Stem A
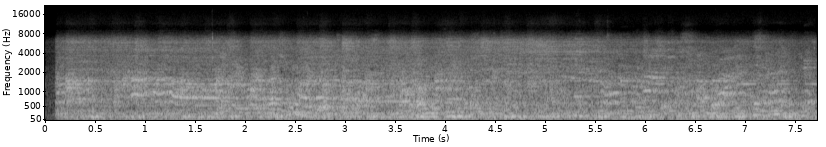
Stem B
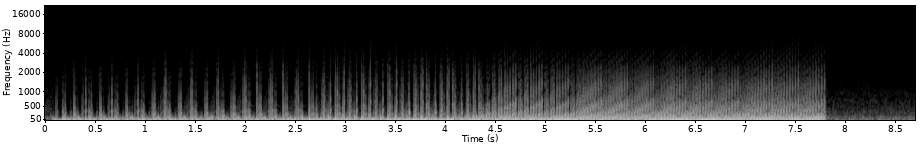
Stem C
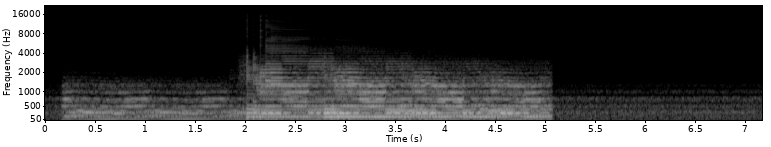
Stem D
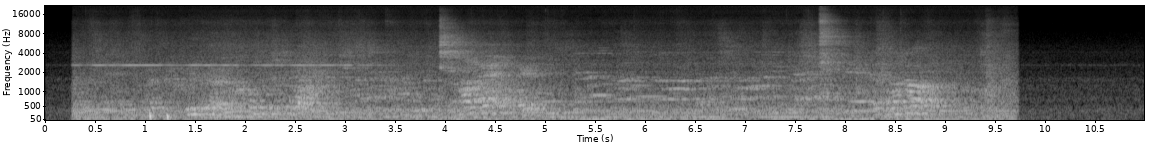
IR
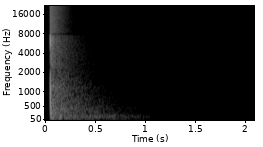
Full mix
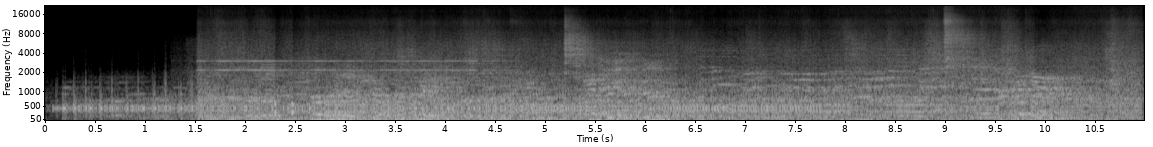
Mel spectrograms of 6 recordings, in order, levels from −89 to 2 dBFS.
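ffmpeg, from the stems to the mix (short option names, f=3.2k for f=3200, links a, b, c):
-filter_complex "[0:a]adelay=1300,volume=-19.5dB[a];[1:a]aeval=exprs='clip(val(0),-1,0.0112)':c=same,volume=2.5dB,asplit=2[b][c];[c]volume=-7dB[d];[2:a]dynaudnorm=f=580:g=3:m=7.5dB,asplit=2[e][f];[f]afreqshift=0.88[g];[e][g]amix=inputs=2:normalize=1,volume=1.5dB[h];[3:a]adelay=1250,volume=2.5dB[i];[4:a]atrim=start_sample=2205[j];[d][j]afir=irnorm=-1:irlink=0[k];[a][b][h][i][k]amix=inputs=5:normalize=0,aeval=exprs='val(0)*sin(2*PI*420*n/s)':c=same,acrossover=split=240[l][m];[m]acompressor=threshold=-27dB:ratio=6[n];[l][n]amix=inputs=2:normalize=0"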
